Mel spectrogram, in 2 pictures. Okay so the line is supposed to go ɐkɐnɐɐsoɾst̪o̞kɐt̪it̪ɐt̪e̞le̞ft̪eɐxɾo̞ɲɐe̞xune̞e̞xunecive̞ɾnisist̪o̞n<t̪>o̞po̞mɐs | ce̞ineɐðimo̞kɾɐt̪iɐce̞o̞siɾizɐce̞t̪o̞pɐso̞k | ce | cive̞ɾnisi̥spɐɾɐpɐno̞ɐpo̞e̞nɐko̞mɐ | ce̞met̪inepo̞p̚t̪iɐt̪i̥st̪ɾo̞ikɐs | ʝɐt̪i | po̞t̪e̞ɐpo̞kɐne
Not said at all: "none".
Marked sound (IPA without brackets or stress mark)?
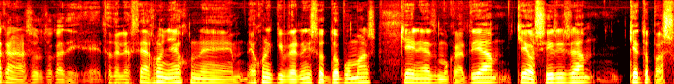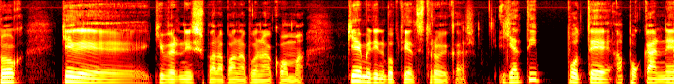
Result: d̪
